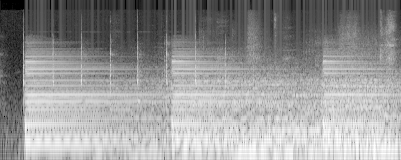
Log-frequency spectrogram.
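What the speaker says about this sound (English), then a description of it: "The clock." A clock ticks in crisp, regular beats over a sustained ringing tone that swells into louder layered chimes partway through, with no speech.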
